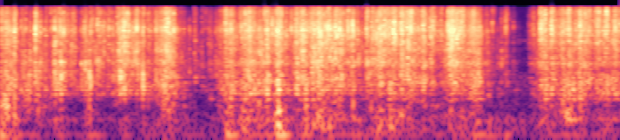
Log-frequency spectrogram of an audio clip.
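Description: A strip of clear plastic air-cushion packaging film is pinched and twisted in one hand while the other hand presses the film flat. This produces dense, bright, continuous crinkling and crumpling, with brief quieter dips near two seconds and again just after five seconds.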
